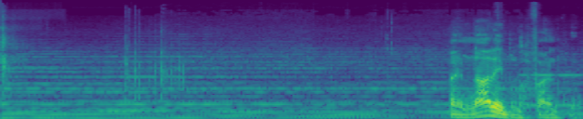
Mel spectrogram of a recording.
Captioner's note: dice clanks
